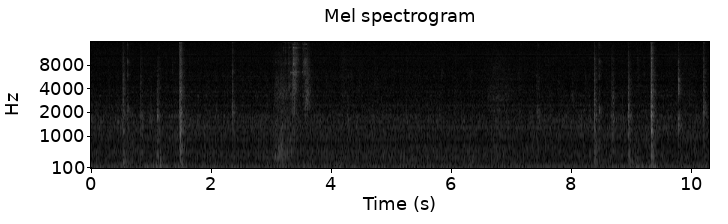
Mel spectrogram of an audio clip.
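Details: Sharp Twin Famicom Disk System bench-tested open after a belt replacement, with a Mario Golf disk inserted. Faint irregular clicks and ticks over a quiet motor hum, with no steady spin-up. It still fails to load, and a circuitry issue is suspected.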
